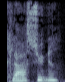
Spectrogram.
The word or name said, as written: klarsynet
